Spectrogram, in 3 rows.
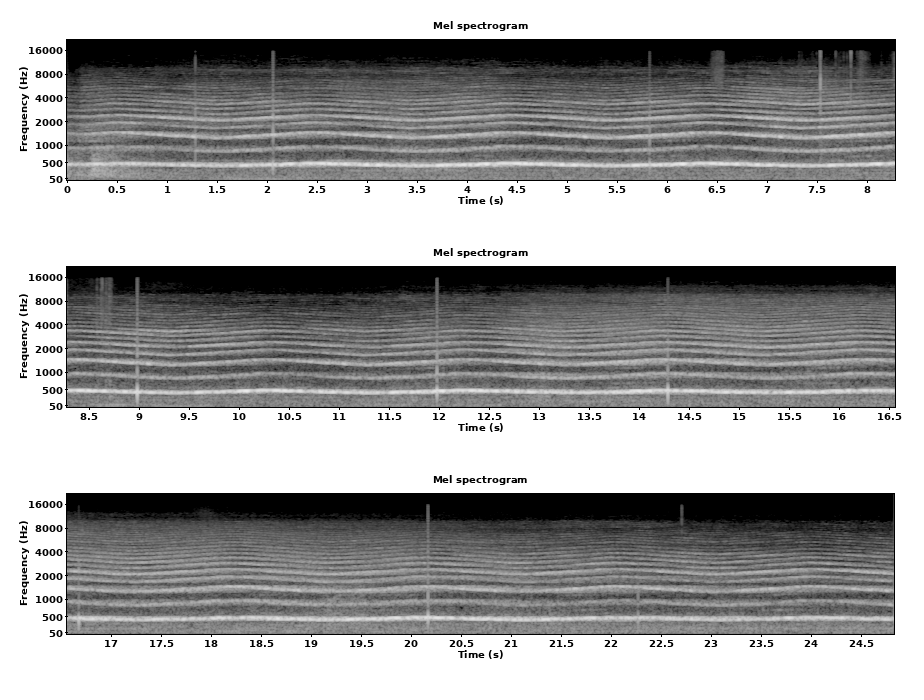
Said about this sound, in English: That was a YouTube video entitled Collected Sirens 2.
